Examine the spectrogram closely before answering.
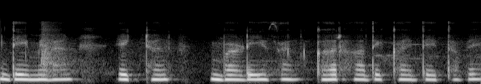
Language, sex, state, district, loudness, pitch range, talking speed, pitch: Chhattisgarhi, female, Chhattisgarh, Sukma, -16 LUFS, 225-230 Hz, 135 wpm, 225 Hz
